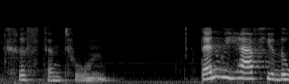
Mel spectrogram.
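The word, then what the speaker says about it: Christentum: So we would pronounce it like a K in this case.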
